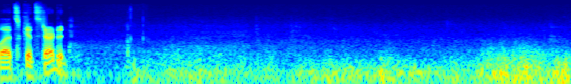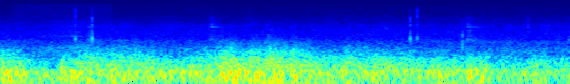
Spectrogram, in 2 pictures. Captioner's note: wind blowing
